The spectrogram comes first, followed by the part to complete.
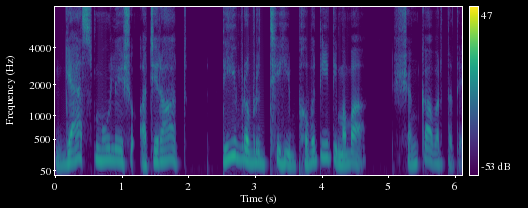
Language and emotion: Sanskrit, fearful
